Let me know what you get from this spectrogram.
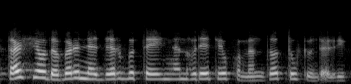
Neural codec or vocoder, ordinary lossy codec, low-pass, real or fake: codec, 16 kHz, 0.8 kbps, ZipCodec; Opus, 24 kbps; 7.2 kHz; fake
